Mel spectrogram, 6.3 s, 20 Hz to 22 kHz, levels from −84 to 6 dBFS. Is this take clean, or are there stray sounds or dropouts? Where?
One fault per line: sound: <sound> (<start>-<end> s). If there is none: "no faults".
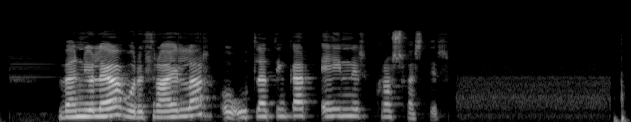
no faults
